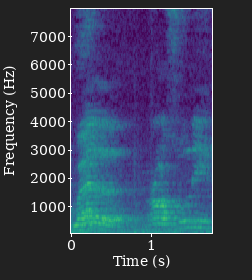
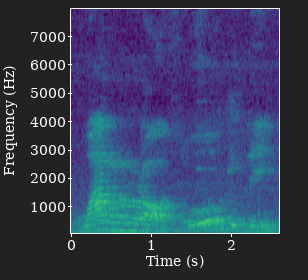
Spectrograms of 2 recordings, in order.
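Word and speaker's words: والرسول: Warasuli alnya lebur atau masuk kepada huruf huruf ro bukan wal rasuli tapi war rasuli.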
